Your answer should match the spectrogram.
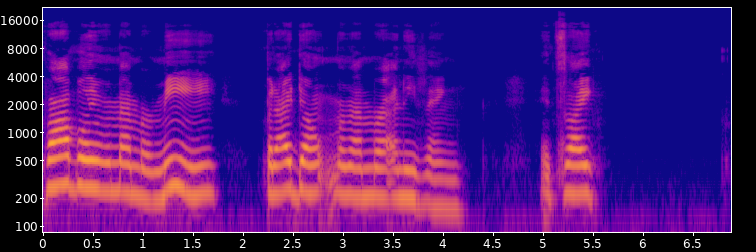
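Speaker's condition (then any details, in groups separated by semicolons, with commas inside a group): Cerebral palsy; diagnosed around age 2 or 3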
